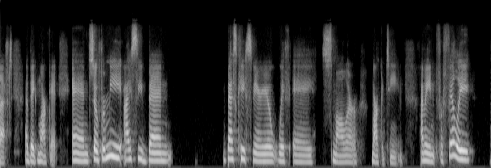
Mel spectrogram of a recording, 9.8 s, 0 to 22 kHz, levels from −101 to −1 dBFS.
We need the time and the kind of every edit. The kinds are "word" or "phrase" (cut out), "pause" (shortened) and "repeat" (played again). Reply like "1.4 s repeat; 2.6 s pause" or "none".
none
